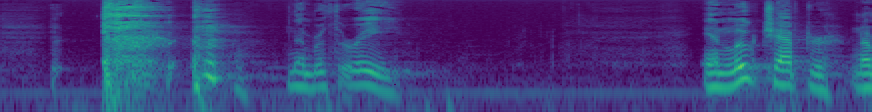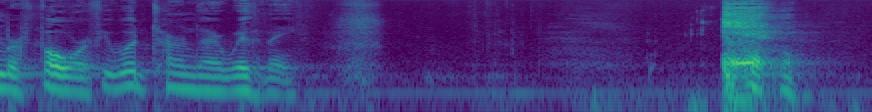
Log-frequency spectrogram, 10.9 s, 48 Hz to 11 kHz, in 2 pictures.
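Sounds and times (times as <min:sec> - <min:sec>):
harsh cough: 0:00.6 - 0:01.6, 0:10.0 - 0:10.7
speech: 0:01.3 - 0:02.6, 0:04.4 - 0:07.8
rough throat-clearing rasp: 0:10.0 - 0:10.6.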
